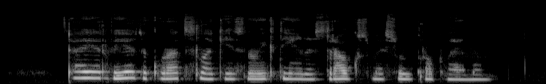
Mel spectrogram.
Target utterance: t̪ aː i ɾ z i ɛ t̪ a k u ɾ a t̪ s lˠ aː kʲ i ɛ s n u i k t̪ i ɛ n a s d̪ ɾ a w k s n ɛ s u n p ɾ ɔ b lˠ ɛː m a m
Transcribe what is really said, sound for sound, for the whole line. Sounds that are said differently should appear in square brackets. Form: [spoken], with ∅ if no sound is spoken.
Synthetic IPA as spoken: t̪ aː i ɾ [v] i ɛ t̪ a k u ɾ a t̪ s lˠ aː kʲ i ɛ s n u i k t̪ i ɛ n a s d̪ ɾ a w k s [m] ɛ s u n p ɾ ɔ b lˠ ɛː m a m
